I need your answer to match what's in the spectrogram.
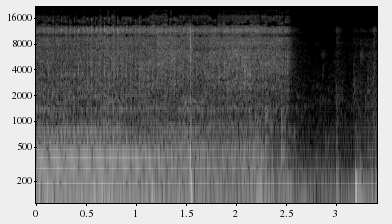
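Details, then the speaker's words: Caravan's original 12-volt water pump, before replacement with a SEAFLO quiet pump: droning buzz with a rough, uneven knock throughout that stops when the pump cuts out; the worn pump is noisy. "So our issue at the moment is mainly to do with the noise of the current pump, and I'm not sure how much you're going to be able to hear that on video, but this is the issue here. It's not the most enjoyable noise."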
